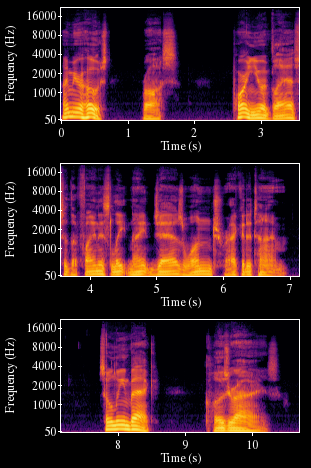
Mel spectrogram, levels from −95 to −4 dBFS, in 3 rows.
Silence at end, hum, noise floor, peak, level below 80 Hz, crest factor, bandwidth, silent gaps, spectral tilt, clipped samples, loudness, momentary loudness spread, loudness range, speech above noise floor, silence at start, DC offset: 0.35 s; none; -64 dBFS; 0 dBFS; -34 dBFS; 16 dB; 15 kHz; none; -7 dB/octave; under 0.1%; -16 LUFS; 15 LU; 3 LU; 49 dB; 0 s; under 0.1%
